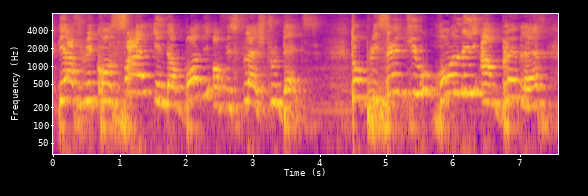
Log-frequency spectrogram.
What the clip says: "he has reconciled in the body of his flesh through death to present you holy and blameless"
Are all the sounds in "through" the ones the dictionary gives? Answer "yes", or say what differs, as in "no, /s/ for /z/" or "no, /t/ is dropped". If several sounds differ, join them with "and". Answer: no, /t/ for /θ/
